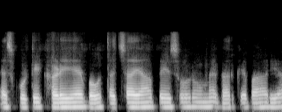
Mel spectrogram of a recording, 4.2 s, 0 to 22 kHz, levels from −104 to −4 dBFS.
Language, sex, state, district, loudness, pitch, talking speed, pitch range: Hindi, male, Bihar, Gopalganj, -21 LUFS, 125 Hz, 200 wpm, 125-130 Hz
